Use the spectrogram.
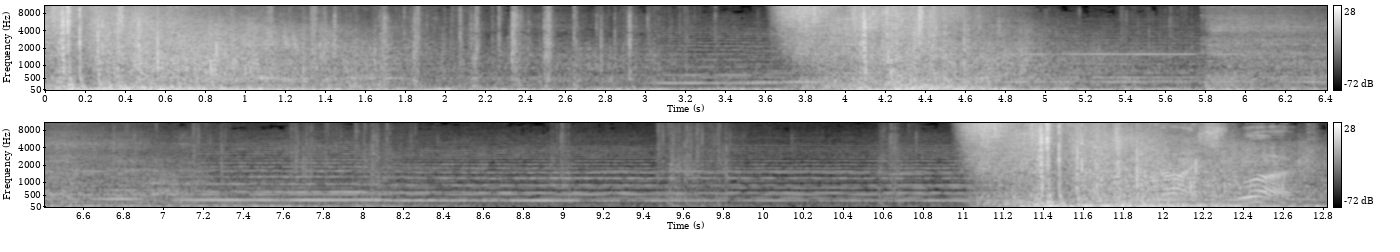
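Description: Confringo fire spells cast in the Hogwarts video game burst as two loud, booming explosions, one early and one near the end, with a rumbling background and crackling tail between them.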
